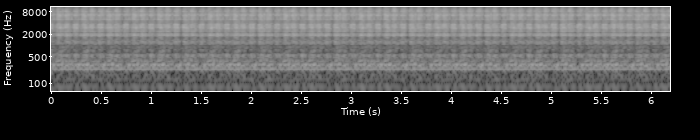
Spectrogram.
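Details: Columbia Graphophone AH spring motor after service, run without a record; fossilized powdered grease that had caused clanging springs was cleaned out; smooth even whir with a soft regular tick about four times a second, no clanging: normal running.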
